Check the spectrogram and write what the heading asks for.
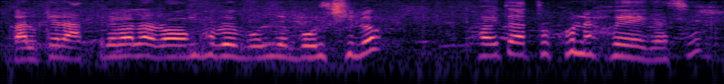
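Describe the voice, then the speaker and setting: A woman's voice: high voice, fairly even intonation, fast talker, crowd noise. A woman vlogger from India chatting casually to her viewers while walking wet streets and visiting a shop. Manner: chatty, addresses viewers as friends. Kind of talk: casual vlog narration.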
